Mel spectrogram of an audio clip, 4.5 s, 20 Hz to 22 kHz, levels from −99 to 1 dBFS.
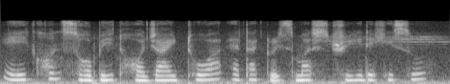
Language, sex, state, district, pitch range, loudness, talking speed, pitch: Assamese, female, Assam, Kamrup Metropolitan, 210-235 Hz, -15 LUFS, 120 wpm, 225 Hz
